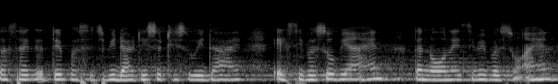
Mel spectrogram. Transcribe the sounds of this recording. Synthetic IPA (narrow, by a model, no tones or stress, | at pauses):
ɐsɐɡʊt̪ebʱɐsʊd͡ʑiːbʱɪɗaːɖʱisʊʈʰisʊʋid̪aːɦe | eɦsibʱɐsobʱɪaːɦɪnɪ̆t̪ɐnɔːneːsibʱɪbʱɐsṵ̃ʔa̰ːɦɪnɪ̆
